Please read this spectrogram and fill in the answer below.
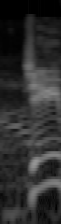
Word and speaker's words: Jaime: Well, first of all, his name is Jaime Moses or Kansama. Well, if you pronounce, Hispanically, it's pronounced, like Jesus or Jesus, right? Yeah. No. Yeah, Hispanic, like Edward James Olmos.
